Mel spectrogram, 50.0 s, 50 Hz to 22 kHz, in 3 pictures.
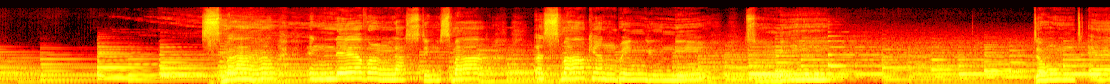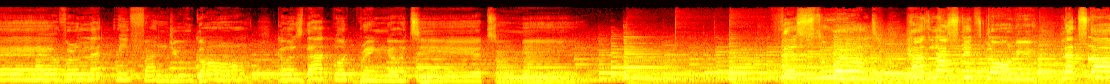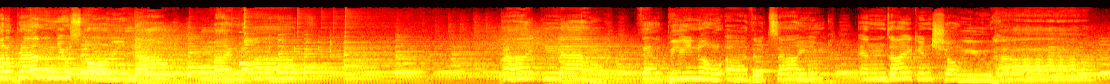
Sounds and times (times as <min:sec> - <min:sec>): Music: 0:00.0 - 0:49.9.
